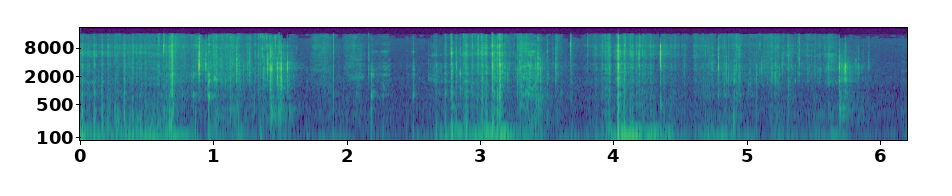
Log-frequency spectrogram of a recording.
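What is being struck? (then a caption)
Bar of soap cut with a metal knife. A metal knife blade carves and scrapes a solid oval yellow bar of soap, cutting shavings and cubes from its surface. Dry crackling, crunchy scrapes come in short bursts over a soft low rumble, with sharp bright clicks as the blade bites into the bar.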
